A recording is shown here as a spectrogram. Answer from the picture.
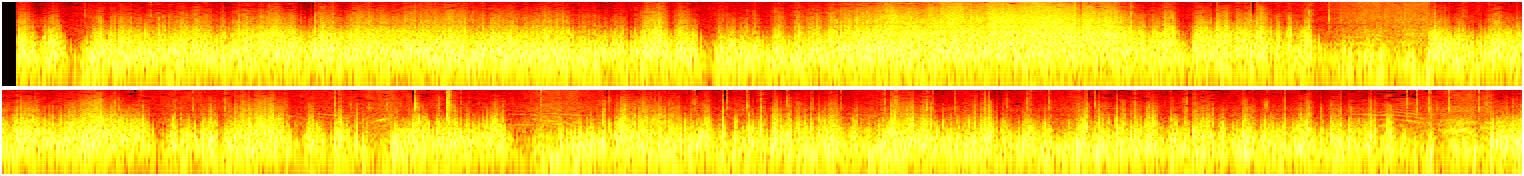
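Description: Strong, gusty wind buffeting the microphone, loudest in a gust about four to six seconds in.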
